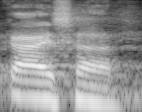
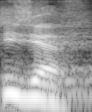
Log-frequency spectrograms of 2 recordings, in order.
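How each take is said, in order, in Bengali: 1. শব্দটি K ধ্বনি দিয়ে শুরু হয়। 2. শব্দটি S ধ্বনি দিয়ে শুরু হয়। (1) "আরবিতে কায়সার বলা হয়" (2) "ওরা উচ্চারণ করে সিজার"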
